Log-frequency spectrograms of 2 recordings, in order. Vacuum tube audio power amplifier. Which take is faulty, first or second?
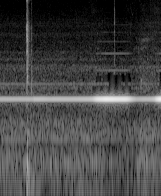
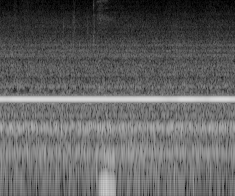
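second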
